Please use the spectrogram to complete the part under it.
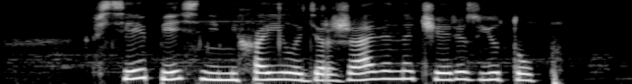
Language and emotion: Russian, neutral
